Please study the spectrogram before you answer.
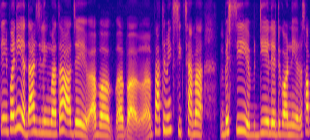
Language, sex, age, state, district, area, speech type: Nepali, female, 18-30, West Bengal, Darjeeling, rural, spontaneous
